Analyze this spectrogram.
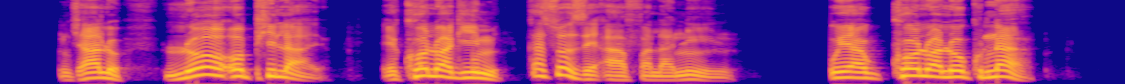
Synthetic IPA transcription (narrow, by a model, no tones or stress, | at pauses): nd͡ʒʱalɔ | lɔɔopʰila̰jɔ | ɛkʰɔlwaɣimi | ɣasɔzɛʔafalaniːni | ujaɣukʰɔlwalokʰuna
